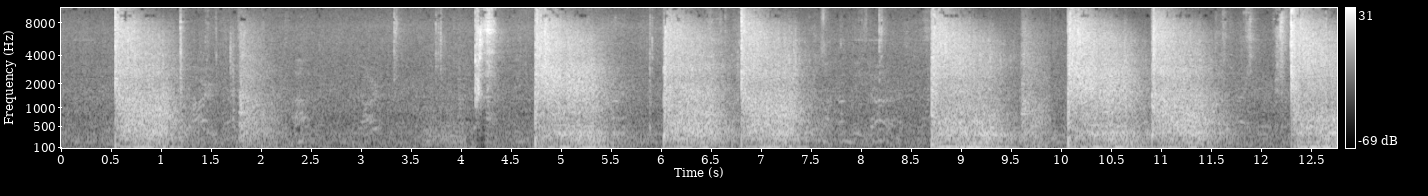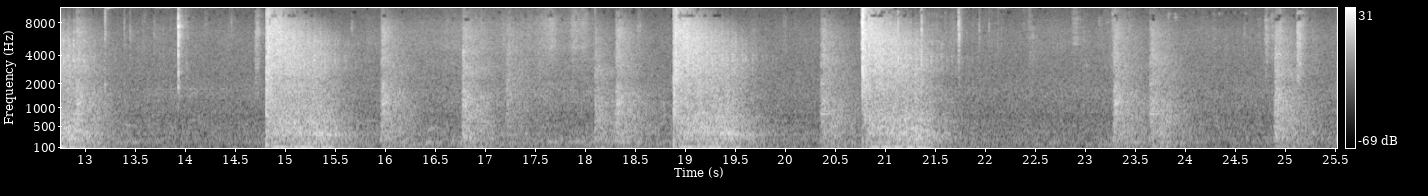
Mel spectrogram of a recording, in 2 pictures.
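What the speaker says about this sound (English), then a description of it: "So let's take a couple shots and see how close it is." Rifle shots from a gun fitted with a Pinty 4 in 1 scope ring out at a range, a dozen or so sharp loud reports spaced a second or two apart, each followed by a short decaying echo.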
